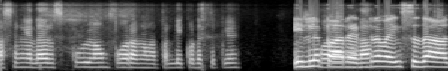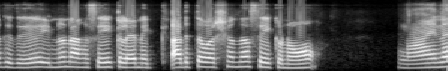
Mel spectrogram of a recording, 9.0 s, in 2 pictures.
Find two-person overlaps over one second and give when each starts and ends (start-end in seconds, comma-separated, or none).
none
